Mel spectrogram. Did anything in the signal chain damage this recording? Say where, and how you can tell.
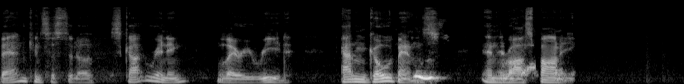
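Yes. At the call-processing stage, the echo canceller was likely overwhelmed by both sides talking at once and turned the near talker down. The result is speech suppressed in double talk: from 4.07 to 4.41 s the voice sinks deeply, for roughly 300 ms.

Also in call processing, the far end's echo canceller likely failed to remove all of the loudspeaker pickup. This echo leak returns a copy delayed by 117 ms at 4.17–4.49 s (faint), then 4.95–5.39 s and 5.55–5.77 s (noticeably stronger).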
